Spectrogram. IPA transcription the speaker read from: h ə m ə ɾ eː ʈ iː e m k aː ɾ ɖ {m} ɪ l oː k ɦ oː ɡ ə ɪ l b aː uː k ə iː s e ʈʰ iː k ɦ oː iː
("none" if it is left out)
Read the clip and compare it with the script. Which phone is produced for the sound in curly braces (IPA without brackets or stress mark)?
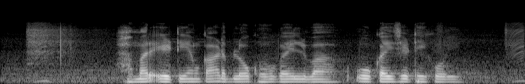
b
